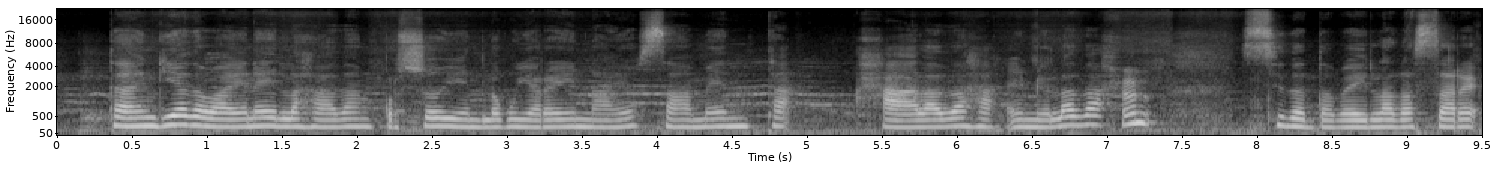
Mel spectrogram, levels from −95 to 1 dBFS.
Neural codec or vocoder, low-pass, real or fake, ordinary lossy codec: none; none; real; none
